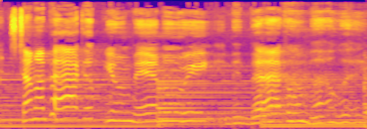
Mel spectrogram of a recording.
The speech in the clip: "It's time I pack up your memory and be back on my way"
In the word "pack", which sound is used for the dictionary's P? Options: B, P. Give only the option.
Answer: B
